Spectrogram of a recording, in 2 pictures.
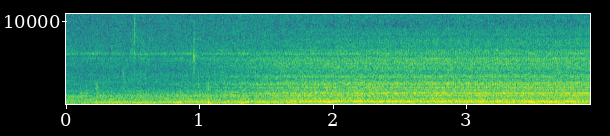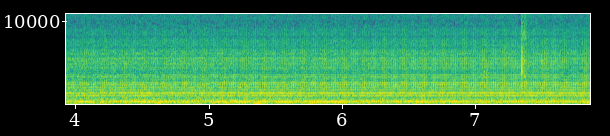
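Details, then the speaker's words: Hissy, rushing whoosh swells as a 12AX7 preamp tube warms up in a microphonic tube analyzer; audible but not detected on the oscilloscope, caused by loose internal elements in the tube. "I can hear it, but the scope did not detect it. Let me see. She's got some loose elements in there."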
